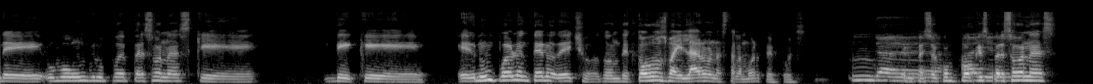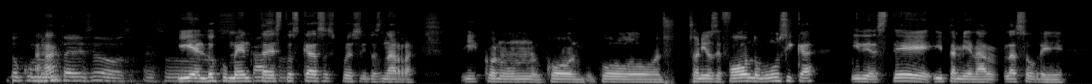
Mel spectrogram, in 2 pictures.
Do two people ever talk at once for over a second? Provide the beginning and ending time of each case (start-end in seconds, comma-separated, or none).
9.0-10.2, 12.7-14.0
